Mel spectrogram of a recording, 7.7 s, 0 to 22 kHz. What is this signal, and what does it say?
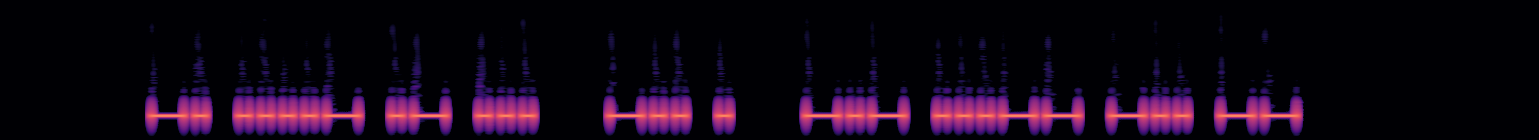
Morse code, heard as a keyed tone, about 22 wpm, 700 Hz. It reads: N4AS DE K3DM
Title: USA Callsign DE Callsign - 4 Characters - 22wpm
